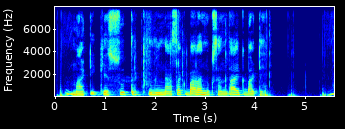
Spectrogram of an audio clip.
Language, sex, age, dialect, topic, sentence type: Bhojpuri, male, <18, Northern, agriculture, statement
